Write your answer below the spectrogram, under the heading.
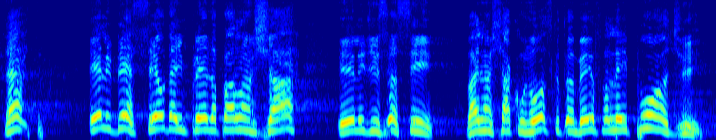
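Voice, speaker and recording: A man's voice: very high voice, normal speed. A male pastor with a Brazilian Portuguese accent preaching a sermon, telling an anecdote and acting out the voices of the people in it. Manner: animated, acts out voices in anecdotes. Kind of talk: sermon with storytelling. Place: church sanctuary. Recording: reverberant church hall.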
